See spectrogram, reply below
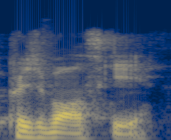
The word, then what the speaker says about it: Przewalski: Well, it really depends whether you want to pronounce it in Russian or Polish form. So you'll anger someone no matter how you say it. We can go with Przewalski.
